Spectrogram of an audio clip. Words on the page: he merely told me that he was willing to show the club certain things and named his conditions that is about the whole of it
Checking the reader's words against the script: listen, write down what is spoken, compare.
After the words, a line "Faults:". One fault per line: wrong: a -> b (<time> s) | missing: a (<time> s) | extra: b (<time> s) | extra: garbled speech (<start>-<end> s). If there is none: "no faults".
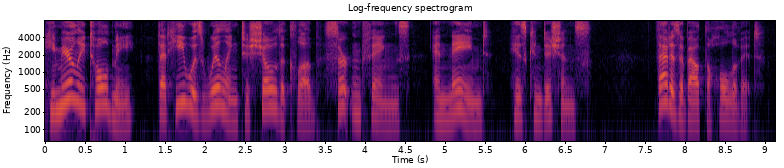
he merely told me that he was willing to show the club certain things and named his conditions that is about the whole of it
Faults:
no faults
